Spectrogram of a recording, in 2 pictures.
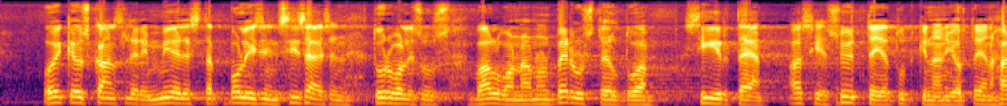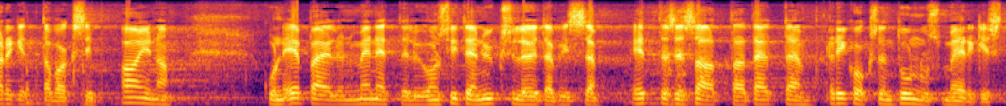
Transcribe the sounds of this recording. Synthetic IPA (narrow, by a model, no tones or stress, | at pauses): o̞ikeuskɑnslerimmielest̪æpo̞liːsinsisæisent̪urʋɑlːisuːsʋɑlʋo̞nːɑnompe̞rust̪elt̪uɑsiːrt̪æː | ɑsiɑsyːt̪ːæjæt̪ut̪kinːɑnjo̞ht̪ɑjɑnɦɑrkit̪ːɑʋɑksiɑinɑ | kunepæilynmenet̪ːelyonsit̪enyksilø̞it̪æʋisːæ | et̪ːæsesɑːt̪ːɑːt̪æyt̪ːæːriko̞kse̞nt̪unːusmerkist̪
